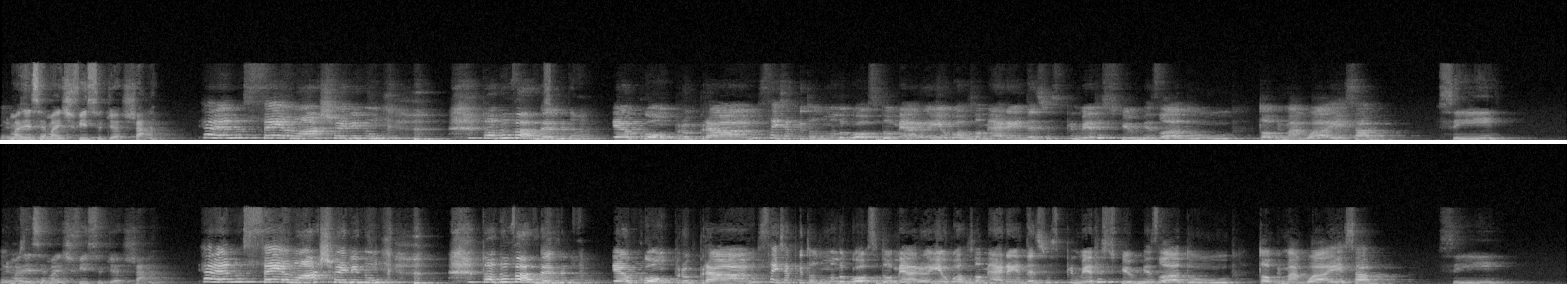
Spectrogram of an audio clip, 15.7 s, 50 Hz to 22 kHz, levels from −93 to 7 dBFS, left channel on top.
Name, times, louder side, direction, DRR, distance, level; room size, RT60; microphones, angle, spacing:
voice 1, 0.1-1.6 5.3-6.0 14.4-15.0, left 4 dB, 35° left, 0.4 m, -28 dB
voice 2, 2.0-5.7 6.1-12.3 12.6-13.8, right 4 dB, 35° right, 0.9 m, -22 dB
8.4 x 4.6 x 6.1 m
head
